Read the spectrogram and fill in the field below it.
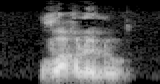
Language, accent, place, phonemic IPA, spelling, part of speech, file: French, France, Lyon, /vwaʁ lə lu/, voir le loup, verb, LL-Q150 (fra)-voir le loup.wav
- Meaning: to lose one's virginity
